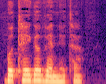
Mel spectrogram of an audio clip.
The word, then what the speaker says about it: Bottega Veneta: The second one is Italian, and it's Bottega Veneta.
